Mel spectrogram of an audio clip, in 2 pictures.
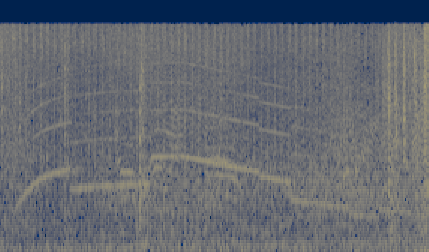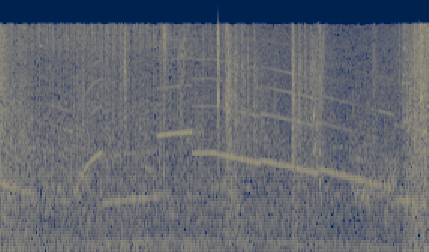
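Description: A police siren wails, rising and slowly falling.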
